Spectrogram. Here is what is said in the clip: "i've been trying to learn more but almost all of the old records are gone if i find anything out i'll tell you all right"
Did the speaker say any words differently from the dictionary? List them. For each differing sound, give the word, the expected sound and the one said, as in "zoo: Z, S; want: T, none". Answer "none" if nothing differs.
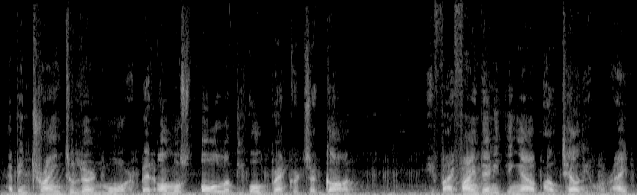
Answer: none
